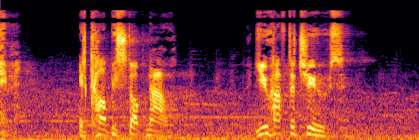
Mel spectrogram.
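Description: A man speaks calmly in reply.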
